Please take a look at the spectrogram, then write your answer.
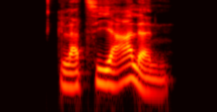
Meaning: inflection of glazial: 1. strong genitive masculine/neuter singular 2. weak/mixed genitive/dative all-gender singular 3. strong/weak/mixed accusative masculine singular 4. strong dative plural
- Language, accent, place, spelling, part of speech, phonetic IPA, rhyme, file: German, Germany, Berlin, glazialen, adjective, [ɡlaˈt͡si̯aːlən], -aːlən, De-glazialen.ogg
